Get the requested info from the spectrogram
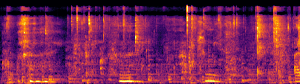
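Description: Dogs at play, including a golden retriever puppy: three short, low growly sounds and some scuffling clicks, over background music.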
